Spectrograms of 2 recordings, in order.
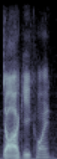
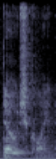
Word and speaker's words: Dogecoin: Do you have Doggy Coin? No. It's pronounced Dogecoin.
